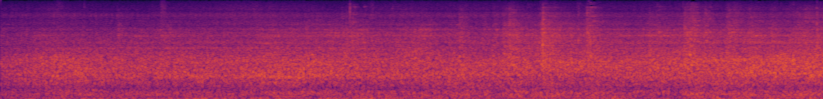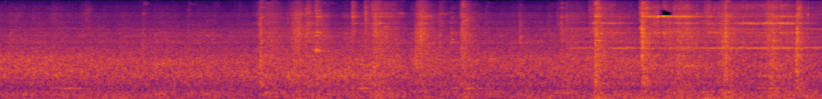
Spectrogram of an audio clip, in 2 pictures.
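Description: A subway train approaches, its wheels clattering over track switches.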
